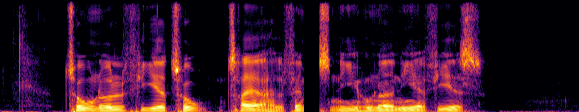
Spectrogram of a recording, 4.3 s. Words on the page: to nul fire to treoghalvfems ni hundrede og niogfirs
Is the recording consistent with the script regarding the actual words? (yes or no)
yes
